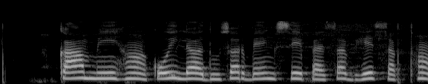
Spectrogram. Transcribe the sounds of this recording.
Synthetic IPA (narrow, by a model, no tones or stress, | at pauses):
kaːmẽɦãkoːiləd̪uːsəɾbɛ̃ːŋksepɛːsabʱeːd͡ʒsəkt̪ʰã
